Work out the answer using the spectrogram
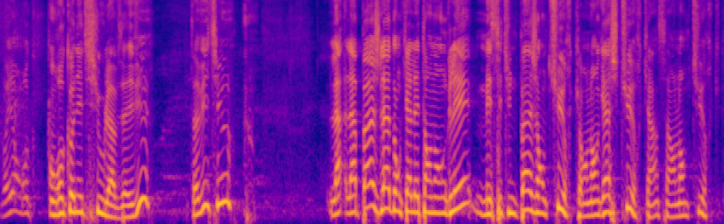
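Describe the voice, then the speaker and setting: A man's voice: high voice, fairly quick. A male pastor preaching to his congregation, telling a story and acting out the dialogue. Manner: animated storyteller, quotes others in dialogue. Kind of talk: sermon with storytelling. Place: church.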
